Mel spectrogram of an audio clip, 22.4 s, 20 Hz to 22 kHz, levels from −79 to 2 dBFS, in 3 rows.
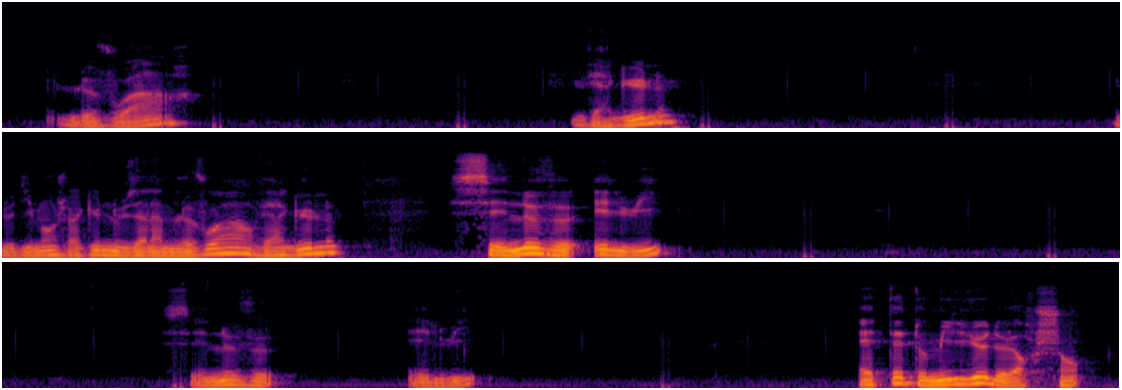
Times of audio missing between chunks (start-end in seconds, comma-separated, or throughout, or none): none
